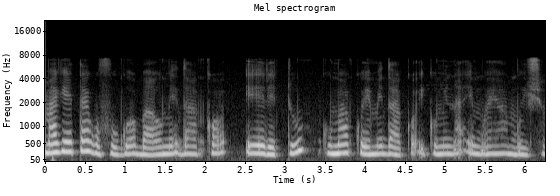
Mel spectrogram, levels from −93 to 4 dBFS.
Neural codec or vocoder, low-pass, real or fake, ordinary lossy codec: none; 7.2 kHz; real; none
